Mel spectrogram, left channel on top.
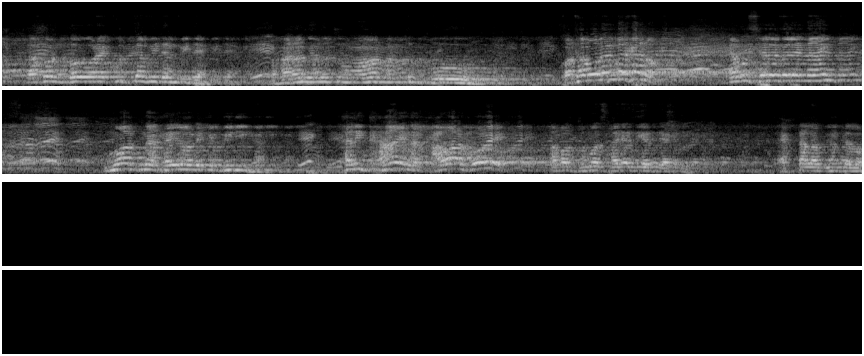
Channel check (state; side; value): silent; right; digital silence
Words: তখন বউরে কুত্তা বিদেন বিদেন, হারামি আমি তো মা, আমি তো বউ। কথা বলেন না কেন? এমন ছেলে পেলে নাই? মদ না খাইলে অনেকে বিড়ি খায়, খালি খায় না, খাওয়ার পরে আবার ধোঁয়া ছাইড়া দিয়ে দেখে একতলা 2 তলা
